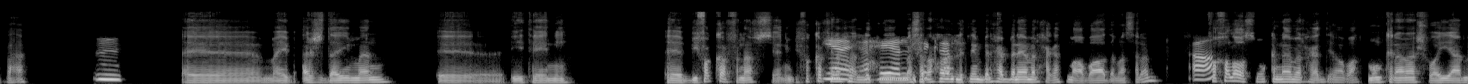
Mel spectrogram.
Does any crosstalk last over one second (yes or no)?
yes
